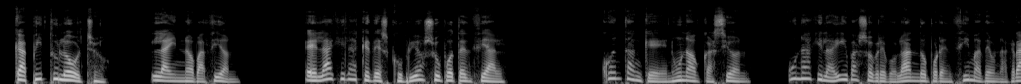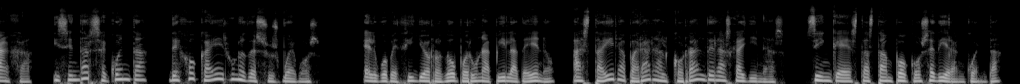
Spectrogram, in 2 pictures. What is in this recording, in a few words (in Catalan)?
audiolibro, locutora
